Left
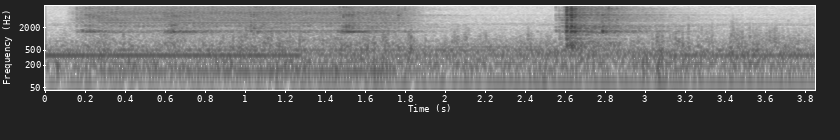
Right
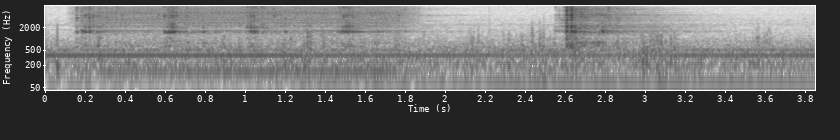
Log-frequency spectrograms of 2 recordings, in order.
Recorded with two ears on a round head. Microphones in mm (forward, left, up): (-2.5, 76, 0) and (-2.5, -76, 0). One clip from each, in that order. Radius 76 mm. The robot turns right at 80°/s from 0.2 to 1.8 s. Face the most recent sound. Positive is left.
turn(degrees=5)  # may be behind; listen again after turning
